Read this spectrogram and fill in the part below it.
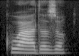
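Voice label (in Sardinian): "cuados", female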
